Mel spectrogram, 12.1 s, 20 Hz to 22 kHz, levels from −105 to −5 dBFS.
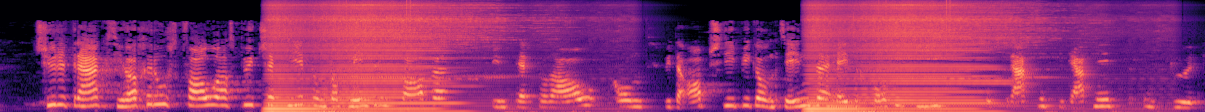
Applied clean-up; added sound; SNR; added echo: classical method log-MMSE.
